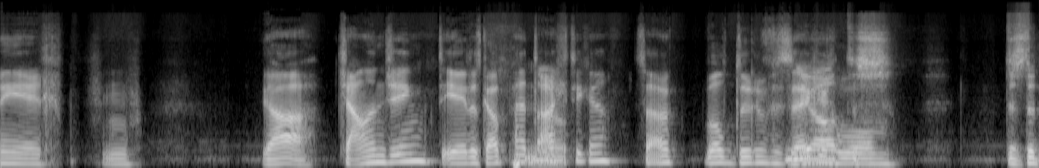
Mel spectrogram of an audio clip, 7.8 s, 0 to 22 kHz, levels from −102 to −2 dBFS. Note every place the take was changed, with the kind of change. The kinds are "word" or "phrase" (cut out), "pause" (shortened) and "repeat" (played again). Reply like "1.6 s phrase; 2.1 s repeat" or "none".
3.3 s word; 3.6 s phrase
